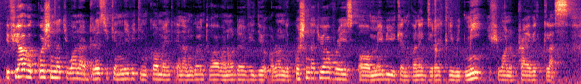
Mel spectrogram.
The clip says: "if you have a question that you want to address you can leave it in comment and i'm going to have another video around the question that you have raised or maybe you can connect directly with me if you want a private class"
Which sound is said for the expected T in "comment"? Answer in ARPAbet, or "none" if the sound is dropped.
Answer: T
